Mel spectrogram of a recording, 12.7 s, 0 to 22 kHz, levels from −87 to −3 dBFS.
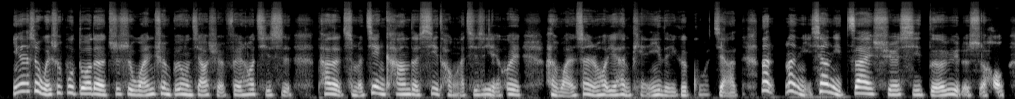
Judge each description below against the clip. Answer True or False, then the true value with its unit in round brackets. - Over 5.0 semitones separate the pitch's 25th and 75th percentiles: False (3.4 semitones)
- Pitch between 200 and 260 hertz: False (190 Hz)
